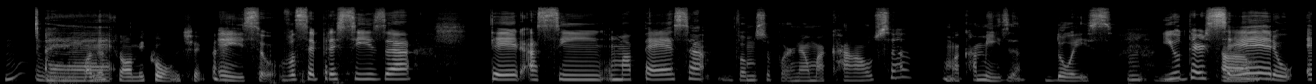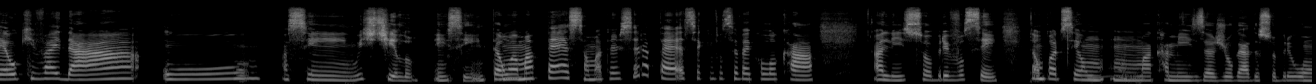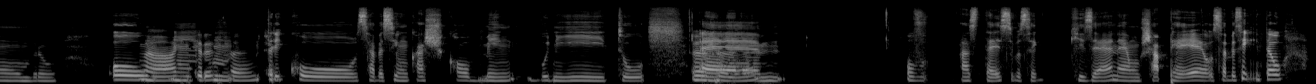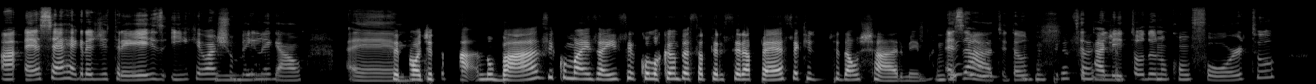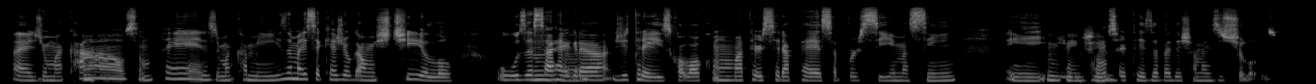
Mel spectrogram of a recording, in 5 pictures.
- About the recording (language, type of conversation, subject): Portuguese, podcast, Como você equilibra conforto e estilo?
- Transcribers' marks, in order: tapping; chuckle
